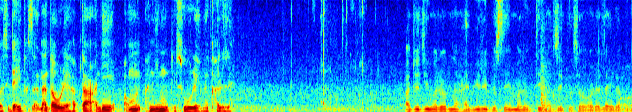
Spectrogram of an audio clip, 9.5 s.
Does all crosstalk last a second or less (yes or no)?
yes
